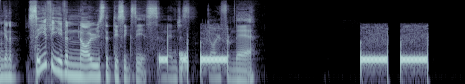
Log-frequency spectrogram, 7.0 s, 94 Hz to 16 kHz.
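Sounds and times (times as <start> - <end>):
speech: 0.0 - 3.9
double-ring ringback tone on an outgoing phone call: 5.4 - 6.4.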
